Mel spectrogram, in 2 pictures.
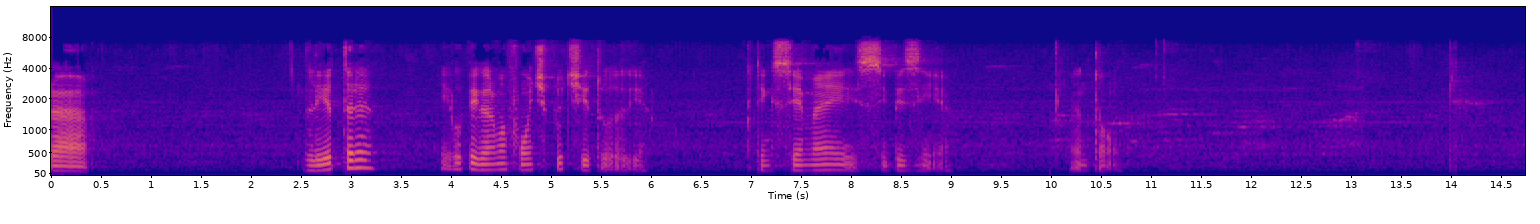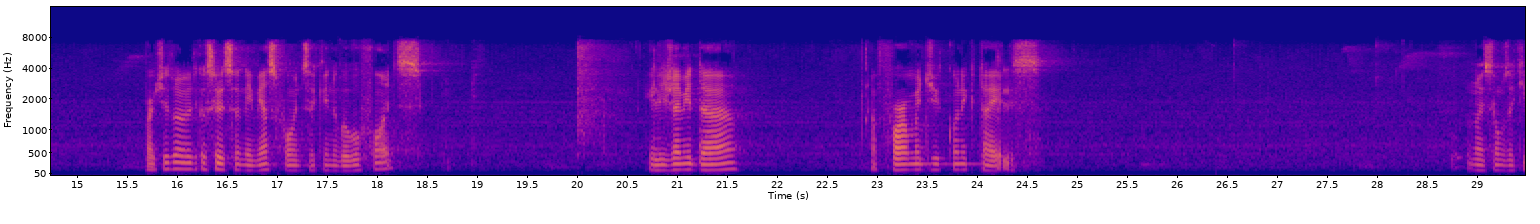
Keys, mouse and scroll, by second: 0.5-3.8 scroll up 14, 4.4 scroll up 2, 5.1-5.7 scroll up 4, 7.1 scroll up 2, 7.6-9.9 scroll up 9, 10.9 click, 13.0 click, 17.5 click, 24.1 scroll down 2, 24.8 scroll up 2, 26.5-28.1 drag.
